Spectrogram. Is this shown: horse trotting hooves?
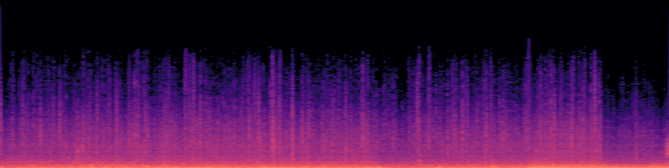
no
